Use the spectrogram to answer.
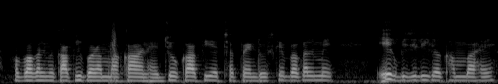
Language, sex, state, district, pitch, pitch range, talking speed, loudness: Maithili, male, Bihar, Supaul, 180 Hz, 175-190 Hz, 230 wpm, -32 LUFS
